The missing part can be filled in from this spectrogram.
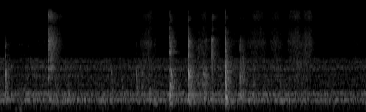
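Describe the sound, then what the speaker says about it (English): A rag rubs and wipes dirt off an upside-down diesel parking heater, with soft, irregular scrubbing swishes and brief scratchy bursts, close and fairly quiet. "I'm going to take this rag, get some of the stuff off it."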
